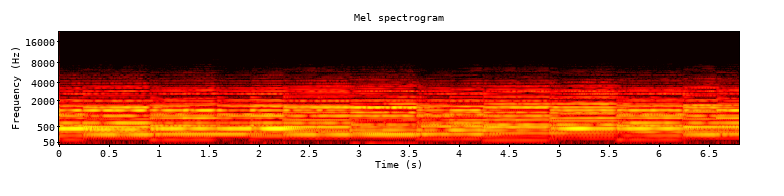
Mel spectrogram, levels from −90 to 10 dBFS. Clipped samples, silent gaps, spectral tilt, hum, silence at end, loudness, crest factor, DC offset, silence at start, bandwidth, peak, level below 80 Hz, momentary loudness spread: under 0.1%; none; -6 dB/octave; none; 0 s; -21 LUFS; 12 dB; under 0.1%; 0 s; 5.6 kHz; -8 dBFS; -70 dBFS; 4 LU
